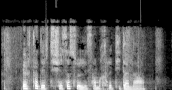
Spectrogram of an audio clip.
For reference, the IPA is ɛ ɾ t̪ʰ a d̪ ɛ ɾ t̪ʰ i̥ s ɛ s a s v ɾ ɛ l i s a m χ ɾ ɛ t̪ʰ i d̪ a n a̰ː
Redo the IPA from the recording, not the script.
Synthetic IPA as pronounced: ɛ ɾ t̪ʰ a d̪ ɛ ɾ t̪ʰ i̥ ʃ ɛ s a s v l ɛ l i s a m χ ɾ ɛ t̪ʰ i d̪ a n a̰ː

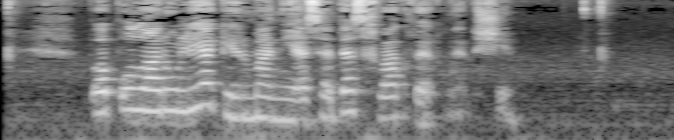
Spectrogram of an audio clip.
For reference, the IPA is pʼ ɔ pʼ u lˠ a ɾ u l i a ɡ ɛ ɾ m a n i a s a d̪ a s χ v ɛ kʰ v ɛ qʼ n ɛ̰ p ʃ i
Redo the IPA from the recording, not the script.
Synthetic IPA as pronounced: pʼ ɔ pʼ u lˠ a ɾ u l i a ɡ ɛ ɾ m a n i a s a d̪ a s χ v a kʰ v ɛ qʼ n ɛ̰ p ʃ i

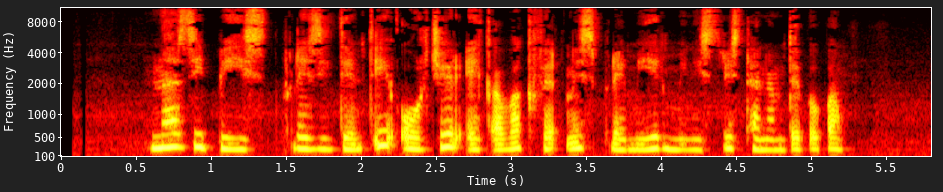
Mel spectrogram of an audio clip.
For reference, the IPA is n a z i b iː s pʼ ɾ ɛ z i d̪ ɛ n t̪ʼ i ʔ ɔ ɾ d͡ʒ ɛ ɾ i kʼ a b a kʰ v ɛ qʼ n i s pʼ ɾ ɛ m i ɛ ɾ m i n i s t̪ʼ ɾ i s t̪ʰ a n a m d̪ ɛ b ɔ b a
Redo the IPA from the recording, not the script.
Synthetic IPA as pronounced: n a z i b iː s pʼ ɾ ɛ z i d̪ ɛ n t̪ʼ i ʔ ɔ ɾ d͡ʒ ɛ ɾ ɛ kʼ a v a kʰ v ɛ qʼ n i s pʼ ɾ ɛ m i ɛ ɾ m i n i s t̪ʼ ɾ i s t̪ʰ a n a m d̪ ɛ b ɔ b a

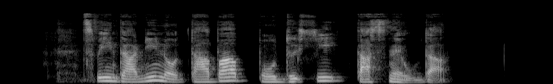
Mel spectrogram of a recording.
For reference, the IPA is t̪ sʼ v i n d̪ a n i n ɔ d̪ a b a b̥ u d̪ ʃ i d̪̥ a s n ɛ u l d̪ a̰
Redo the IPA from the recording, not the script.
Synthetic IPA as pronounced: t̪ sʼ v i n d̪ a n i n ɔ d̪ a b a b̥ ɔ d̪ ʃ i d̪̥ a s n ɛ u l d̪ a̰

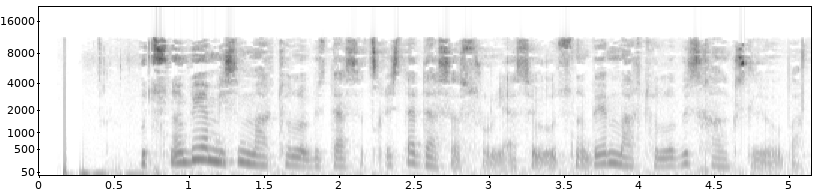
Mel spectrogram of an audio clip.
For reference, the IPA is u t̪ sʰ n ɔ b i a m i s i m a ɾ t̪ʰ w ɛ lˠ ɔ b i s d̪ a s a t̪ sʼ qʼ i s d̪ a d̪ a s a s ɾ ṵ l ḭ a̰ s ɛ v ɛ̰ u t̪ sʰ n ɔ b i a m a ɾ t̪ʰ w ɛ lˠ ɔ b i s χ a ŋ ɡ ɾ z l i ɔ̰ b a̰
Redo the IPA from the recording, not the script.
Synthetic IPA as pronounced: u t̪ sʰ n ɔ b i a m i s i m a ɾ t̪ʰ w ɛ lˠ ɔ b i s d̪ a s a t̪ sʼ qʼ i s d̪ a d̪ a s a s ɾ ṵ l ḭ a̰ s ɛ v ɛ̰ u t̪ sʰ n ɔ b i a m a ɾ t̪ʰ w ɛ lˠ ɔ b i s χ a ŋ ɡ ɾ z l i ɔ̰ b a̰

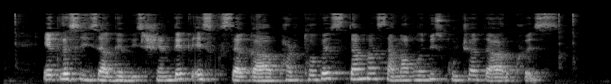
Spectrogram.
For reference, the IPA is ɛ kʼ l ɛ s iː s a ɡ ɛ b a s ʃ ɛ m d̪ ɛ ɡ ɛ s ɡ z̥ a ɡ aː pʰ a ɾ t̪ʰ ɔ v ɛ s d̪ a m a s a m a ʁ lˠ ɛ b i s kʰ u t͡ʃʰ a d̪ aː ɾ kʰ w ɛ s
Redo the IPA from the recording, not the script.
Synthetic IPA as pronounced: ɛ kʼ l ɛ s iː s a ɡ ɛ b i s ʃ ɛ m d̪ ɛ ɡ ɛ s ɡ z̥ a ɡ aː pʰ a ɾ t̪ʰ ɔ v ɛ s d̪ a m a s a m a ʁ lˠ ɛ b i s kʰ u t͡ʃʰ a d̪ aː ɾ kʰ w ɛ s

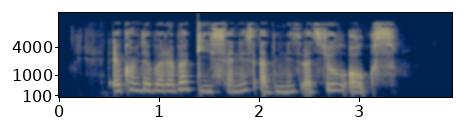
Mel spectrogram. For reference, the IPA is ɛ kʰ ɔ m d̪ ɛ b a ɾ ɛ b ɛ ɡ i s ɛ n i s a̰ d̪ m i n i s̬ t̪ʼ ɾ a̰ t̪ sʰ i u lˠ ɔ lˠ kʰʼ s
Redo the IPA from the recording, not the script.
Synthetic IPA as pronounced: ɛ kʰ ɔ m d̪ ɛ b a ɾ ɛ b a ɡ i s ɛ n i s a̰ d̪ m i n i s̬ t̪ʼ ɾ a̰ t̪ sʰ i u lˠ ɔ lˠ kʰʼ s

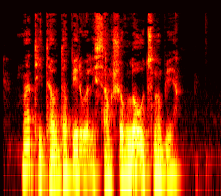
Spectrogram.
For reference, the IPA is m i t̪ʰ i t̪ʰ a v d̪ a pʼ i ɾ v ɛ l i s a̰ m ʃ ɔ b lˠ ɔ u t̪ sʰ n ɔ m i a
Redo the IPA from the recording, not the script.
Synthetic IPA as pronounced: m a t̪ʰ i t̪ʰ a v d̪ a pʼ i ɾ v ɛ l i s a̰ m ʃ ɔ b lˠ ɔ u t̪ sʰ n ɔ b i a

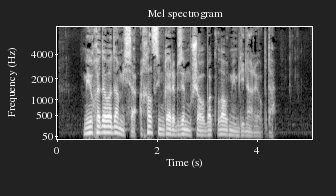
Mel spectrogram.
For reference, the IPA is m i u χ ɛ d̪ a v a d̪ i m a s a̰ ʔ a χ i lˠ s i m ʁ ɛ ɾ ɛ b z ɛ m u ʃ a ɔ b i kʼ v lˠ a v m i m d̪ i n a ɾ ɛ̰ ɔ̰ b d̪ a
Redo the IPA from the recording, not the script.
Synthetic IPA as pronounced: m i u χ ɛ d̪ a v a d̪ a m i s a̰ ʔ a χ a lˠ s i m ʁ ɛ ɾ ɛ b z ɛ m u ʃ a ɔ b a kʼ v lˠ a v m i m d̪ i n a ɾ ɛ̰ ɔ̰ b d̪ a

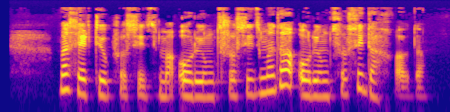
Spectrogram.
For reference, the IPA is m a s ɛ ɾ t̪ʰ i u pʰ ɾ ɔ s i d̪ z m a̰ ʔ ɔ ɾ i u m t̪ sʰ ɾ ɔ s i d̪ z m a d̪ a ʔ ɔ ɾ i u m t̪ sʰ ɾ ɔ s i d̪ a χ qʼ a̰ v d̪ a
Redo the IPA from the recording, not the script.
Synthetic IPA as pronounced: m a s ɛ ɾ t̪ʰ i u pʰ ɾ ɔ s i d̪ z m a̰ ʔ ɔ ɾ i u m t̪ sʰ ɾ ɔ s i d̪ z m a d̪ a ʔ ɔ ɾ i u m t̪ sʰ ɾ ɔ s i d̪ a χ qʼ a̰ v d̪ a

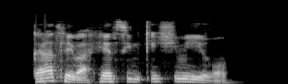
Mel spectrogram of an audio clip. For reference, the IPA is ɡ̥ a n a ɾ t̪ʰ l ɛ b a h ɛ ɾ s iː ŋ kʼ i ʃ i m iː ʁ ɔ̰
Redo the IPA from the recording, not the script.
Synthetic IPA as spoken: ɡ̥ a n a t̪ʰ l ɛ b a h ɛ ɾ s i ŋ kʼ i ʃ i m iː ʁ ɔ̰

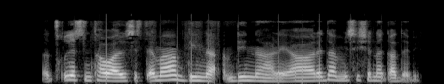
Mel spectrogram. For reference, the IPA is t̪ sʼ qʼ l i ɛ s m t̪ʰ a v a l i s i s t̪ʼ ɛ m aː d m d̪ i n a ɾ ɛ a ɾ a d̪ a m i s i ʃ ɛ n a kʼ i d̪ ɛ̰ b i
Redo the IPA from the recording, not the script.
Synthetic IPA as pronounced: t̪ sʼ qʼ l i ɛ s m t̪ʰ a v a ɾ i s i s t̪ʼ ɛ m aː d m d̪ i n a ɾ ɛ a ɾ ɛ d̪ a m i s i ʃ ɛ n a kʼ a d̪ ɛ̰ b i

